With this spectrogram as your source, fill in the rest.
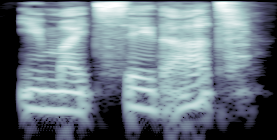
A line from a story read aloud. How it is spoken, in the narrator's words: Gray murmurs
